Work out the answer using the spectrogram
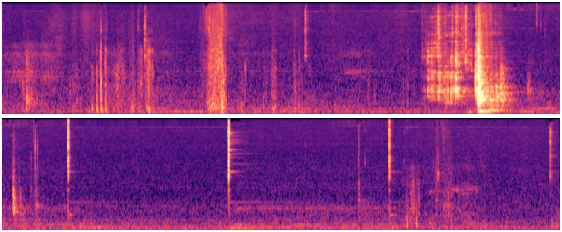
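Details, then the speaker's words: Chrysler fuel pump relay under scan-tool bi-directional control, heard close up: sharp single clicks every second or two with faint pump hum, relay energizing and pump running normally. "how's that sound what's that sound tell you the relay is energizing I can hear the pump running"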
